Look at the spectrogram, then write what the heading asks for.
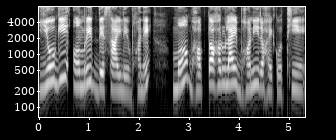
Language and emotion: Nepali, neutral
